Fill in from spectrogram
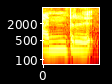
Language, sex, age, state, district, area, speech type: Tamil, female, 30-45, Tamil Nadu, Thoothukudi, urban, read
